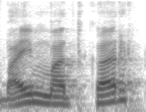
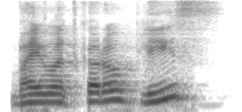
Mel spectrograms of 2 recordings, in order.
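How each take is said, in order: First: It is said in a harsh, stern tone. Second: It is said in a softer, gentler tone.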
